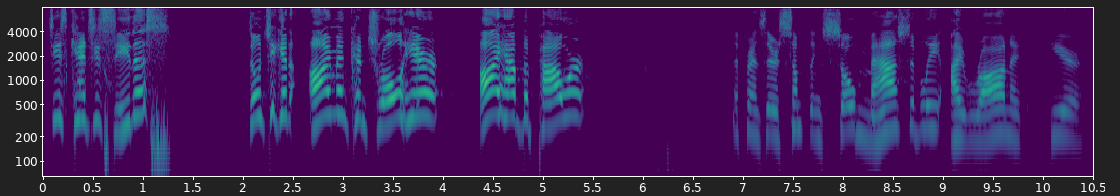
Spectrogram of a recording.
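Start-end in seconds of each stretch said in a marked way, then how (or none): 0.1-5.4 higher, rising to louder on power; insistent Pilate. Acted. Preacher voicing Pilate insisting to Jesus he holds the power, rising insistence. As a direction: insist you're in control.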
